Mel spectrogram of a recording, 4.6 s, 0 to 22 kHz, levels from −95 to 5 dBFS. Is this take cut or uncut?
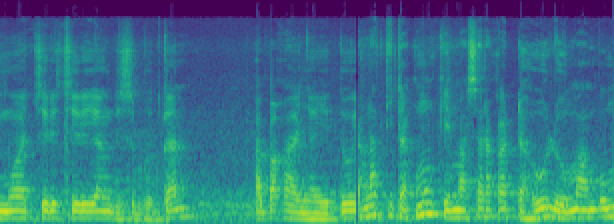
cut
